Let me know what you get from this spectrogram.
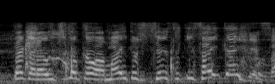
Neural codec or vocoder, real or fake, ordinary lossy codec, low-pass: codec, 44.1 kHz, 7.8 kbps, Pupu-Codec; fake; none; 7.2 kHz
